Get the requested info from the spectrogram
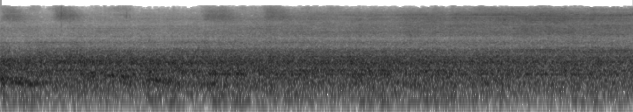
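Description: Shinkansen train running at a station platform: loud, steady rail and wheel noise with a faint steady whine, easing slightly towards the end.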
